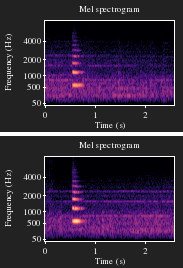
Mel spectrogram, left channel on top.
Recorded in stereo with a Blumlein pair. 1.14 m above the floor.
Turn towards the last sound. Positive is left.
turn(degrees=-25)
